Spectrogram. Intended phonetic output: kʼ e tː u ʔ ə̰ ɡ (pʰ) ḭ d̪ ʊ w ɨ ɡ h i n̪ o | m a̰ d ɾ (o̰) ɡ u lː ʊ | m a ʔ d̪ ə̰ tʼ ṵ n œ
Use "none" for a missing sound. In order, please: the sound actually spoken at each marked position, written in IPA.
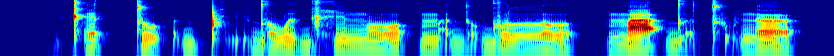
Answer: pʼ, o̰

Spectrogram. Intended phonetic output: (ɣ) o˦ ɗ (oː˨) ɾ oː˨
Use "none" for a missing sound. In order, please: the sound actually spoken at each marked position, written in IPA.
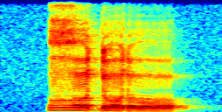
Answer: ɣ, o˨

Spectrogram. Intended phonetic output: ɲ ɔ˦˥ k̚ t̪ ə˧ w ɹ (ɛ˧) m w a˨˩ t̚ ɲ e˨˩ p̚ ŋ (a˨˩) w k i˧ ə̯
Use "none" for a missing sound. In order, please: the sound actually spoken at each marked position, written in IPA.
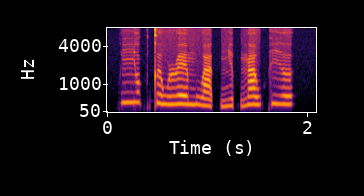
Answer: ɛ˧, a˧

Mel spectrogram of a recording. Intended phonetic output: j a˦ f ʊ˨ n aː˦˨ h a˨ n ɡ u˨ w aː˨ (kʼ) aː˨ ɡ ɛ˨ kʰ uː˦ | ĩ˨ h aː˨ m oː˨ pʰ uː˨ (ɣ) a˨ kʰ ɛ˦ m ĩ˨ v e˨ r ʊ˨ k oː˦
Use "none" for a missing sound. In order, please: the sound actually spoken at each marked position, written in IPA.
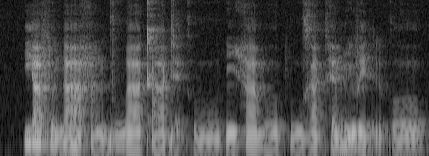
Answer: kʼ, ɣ

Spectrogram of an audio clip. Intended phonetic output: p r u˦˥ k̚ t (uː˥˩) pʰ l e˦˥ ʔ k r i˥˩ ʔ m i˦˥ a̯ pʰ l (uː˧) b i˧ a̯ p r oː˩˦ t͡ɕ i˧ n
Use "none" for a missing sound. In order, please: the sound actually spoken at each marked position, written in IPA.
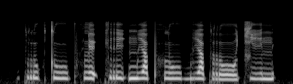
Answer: uː˧, uː˧

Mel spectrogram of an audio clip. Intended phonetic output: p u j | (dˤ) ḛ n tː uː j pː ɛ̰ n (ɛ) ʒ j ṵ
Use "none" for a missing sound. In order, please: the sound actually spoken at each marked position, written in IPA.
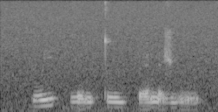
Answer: ð, ɛ̰

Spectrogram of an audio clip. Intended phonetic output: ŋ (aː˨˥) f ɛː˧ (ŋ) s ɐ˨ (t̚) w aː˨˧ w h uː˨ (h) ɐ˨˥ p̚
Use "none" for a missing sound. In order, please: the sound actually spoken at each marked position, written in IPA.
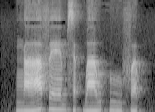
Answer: aː˨˥, m, k̚, f

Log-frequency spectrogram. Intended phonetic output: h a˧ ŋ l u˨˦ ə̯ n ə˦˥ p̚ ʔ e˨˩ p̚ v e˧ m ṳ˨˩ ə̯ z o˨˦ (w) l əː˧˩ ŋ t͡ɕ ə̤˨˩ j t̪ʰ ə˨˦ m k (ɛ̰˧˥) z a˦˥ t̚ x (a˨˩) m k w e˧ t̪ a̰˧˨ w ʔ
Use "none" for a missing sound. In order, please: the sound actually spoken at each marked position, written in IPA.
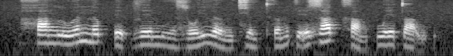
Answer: j, ḛ˧˥, a˧˩

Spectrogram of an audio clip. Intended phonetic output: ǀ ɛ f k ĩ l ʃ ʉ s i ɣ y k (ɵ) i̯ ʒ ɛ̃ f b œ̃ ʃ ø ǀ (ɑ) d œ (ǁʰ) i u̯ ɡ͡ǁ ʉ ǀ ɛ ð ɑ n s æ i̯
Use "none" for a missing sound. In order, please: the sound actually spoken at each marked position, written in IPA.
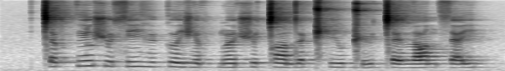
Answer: ɵ, ɑ̃, ǁʰ

